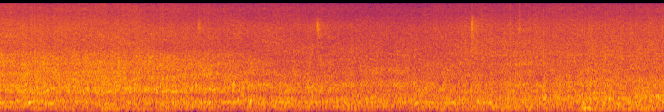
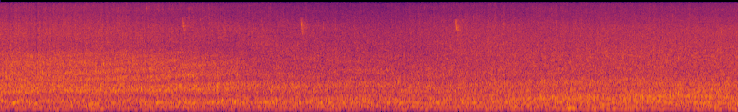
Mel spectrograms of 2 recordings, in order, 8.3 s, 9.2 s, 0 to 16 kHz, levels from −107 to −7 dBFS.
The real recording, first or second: second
